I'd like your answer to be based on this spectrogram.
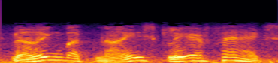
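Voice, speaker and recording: A gruff impatient editor. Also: male voice, a little high, very animated, a little slow, slight background noise. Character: gruff male newspaper editor. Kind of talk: 1970s radio drama acting. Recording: tinny lo-fi old radio broadcast.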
